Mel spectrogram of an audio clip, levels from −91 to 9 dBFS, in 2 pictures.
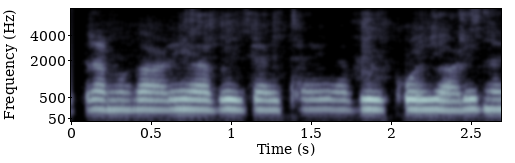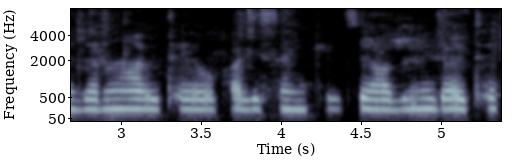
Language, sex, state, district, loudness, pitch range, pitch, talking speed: Magahi, female, Bihar, Gaya, -25 LUFS, 220-225 Hz, 225 Hz, 245 wpm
